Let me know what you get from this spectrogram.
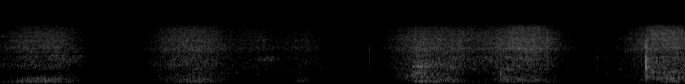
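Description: Chopped onion and garlic sizzling in oil in a nonstick frying pan. The sizzle swells and fades every second or two, and near the end a spatula clicks against the pan.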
